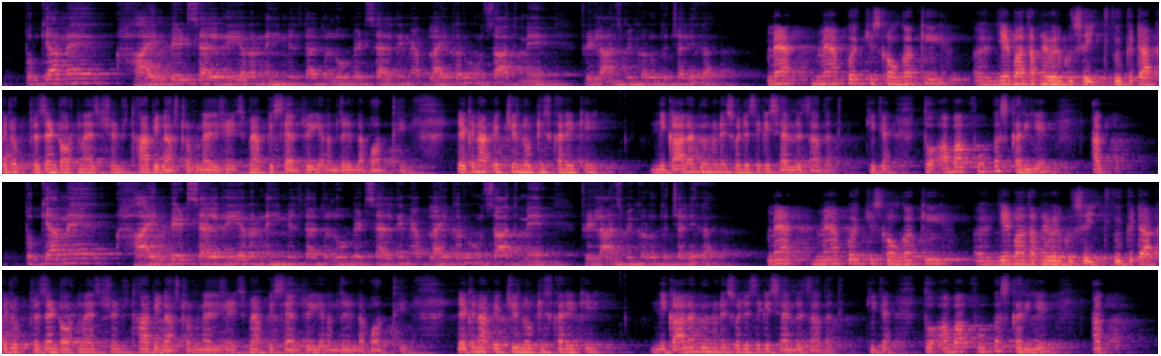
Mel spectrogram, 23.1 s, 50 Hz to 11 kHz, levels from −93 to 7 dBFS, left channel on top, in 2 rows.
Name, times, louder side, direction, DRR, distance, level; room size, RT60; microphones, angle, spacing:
voice 1, 0.2-5.5 5.8-7.2, equal, 15° right, 3.3 m, -31 dB
voice 2, 7.7-17.5 18.1-19.9 20.2-22.6, left 1 dB, 60° left, 2.1 m, -25 dB
29.0 x 17.5 x 9.4 m
head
